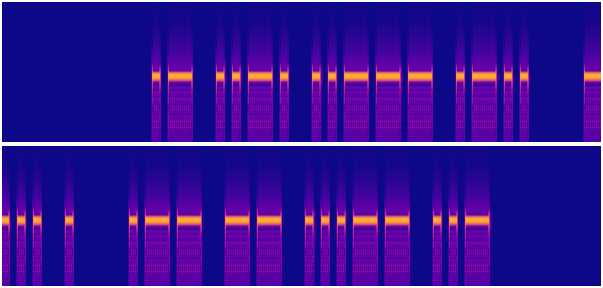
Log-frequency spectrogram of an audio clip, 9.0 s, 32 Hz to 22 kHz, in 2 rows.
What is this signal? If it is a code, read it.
Morse code, heard as a keyed tone, about 20 wpm, 700 Hz. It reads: AF2L DE WM3U
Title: USA Callsign DE Callsign - 4 Characters - 20wpm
